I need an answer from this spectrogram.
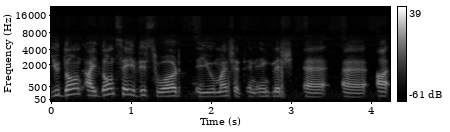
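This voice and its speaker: A man is speaking. His pitch sits fairly high, with ordinary pitch variation. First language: Arabic. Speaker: debater. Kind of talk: heated debate. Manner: halting.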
